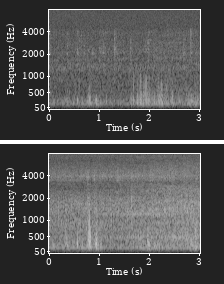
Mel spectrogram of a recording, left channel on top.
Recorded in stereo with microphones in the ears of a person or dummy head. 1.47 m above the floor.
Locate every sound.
Only background noise.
